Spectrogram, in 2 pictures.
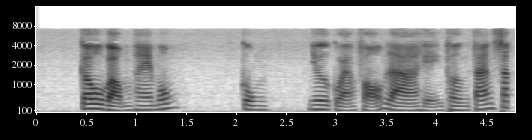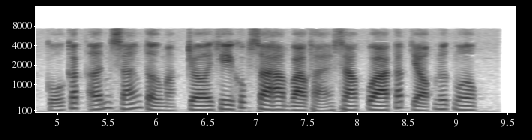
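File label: speaker, American English; piper-voices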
